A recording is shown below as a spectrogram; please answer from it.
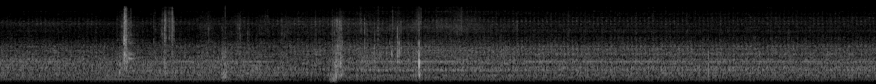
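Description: A steady low mechanical hum runs throughout, with a few short clicks and rustles in the first half, from handling the camera and the manual.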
